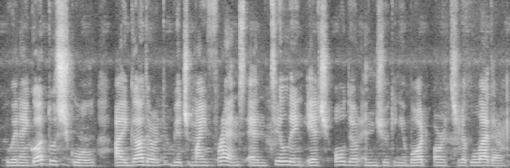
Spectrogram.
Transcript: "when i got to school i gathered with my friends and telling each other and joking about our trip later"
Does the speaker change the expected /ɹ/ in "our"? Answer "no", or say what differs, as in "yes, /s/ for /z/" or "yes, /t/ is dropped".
no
